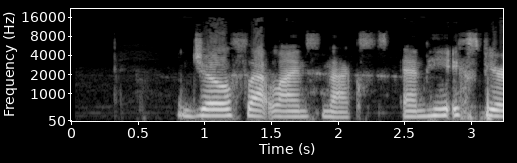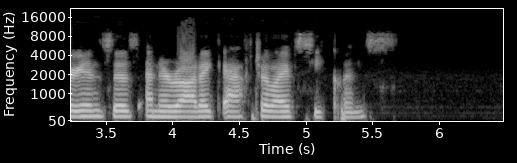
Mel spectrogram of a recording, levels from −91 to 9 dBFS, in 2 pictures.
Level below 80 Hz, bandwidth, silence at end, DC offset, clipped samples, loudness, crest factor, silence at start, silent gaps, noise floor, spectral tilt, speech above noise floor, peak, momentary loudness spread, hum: -54 dBFS; 10 kHz; 0.85 s; under 0.1%; under 0.1%; -15 LUFS; 16 dB; 0.8 s; none; -69 dBFS; -5 dB/octave; 54 dB; 0 dBFS; 12 LU; none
